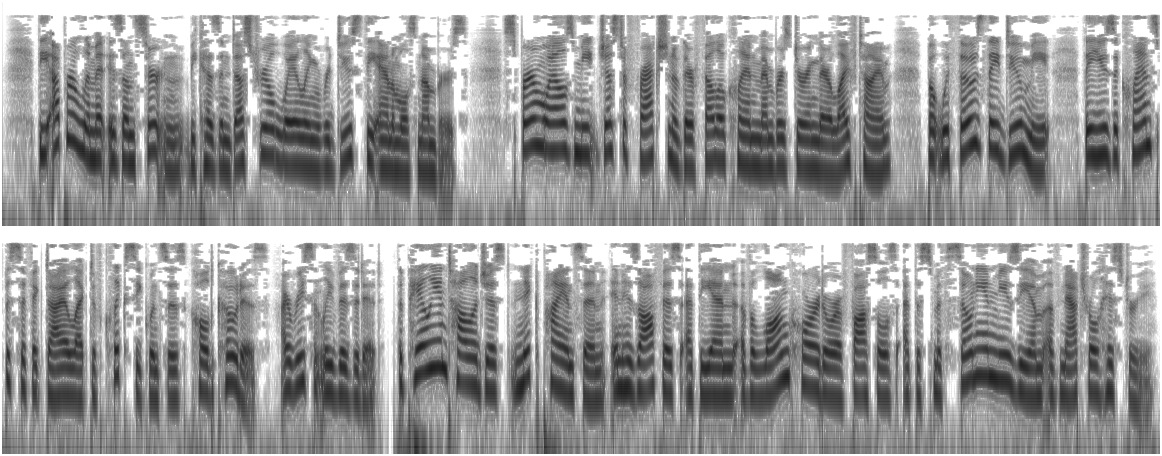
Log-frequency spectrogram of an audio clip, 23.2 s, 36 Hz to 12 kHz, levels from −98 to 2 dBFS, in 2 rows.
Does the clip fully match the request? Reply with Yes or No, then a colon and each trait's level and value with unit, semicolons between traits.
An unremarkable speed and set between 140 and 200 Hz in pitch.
Yes: average, 180 wpm; medium, 185 Hz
